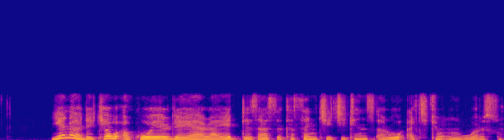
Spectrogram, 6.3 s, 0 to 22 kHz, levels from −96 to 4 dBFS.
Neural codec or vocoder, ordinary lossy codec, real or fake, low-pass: codec, 16 kHz, 8 kbps, FreqCodec, smaller model; none; fake; 7.2 kHz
